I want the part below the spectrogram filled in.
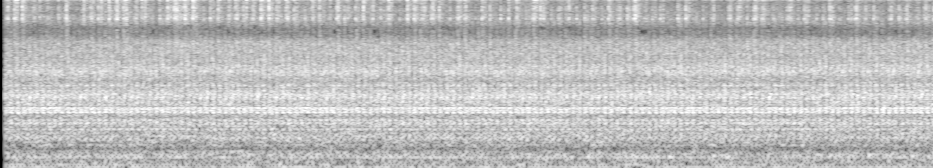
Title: Mistral square window exhaust fan bad bearings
